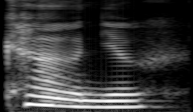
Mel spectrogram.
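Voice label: "caineadh", Scottish Gaelic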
